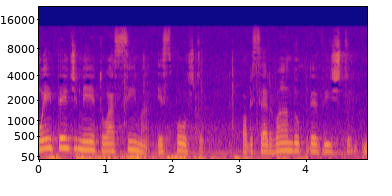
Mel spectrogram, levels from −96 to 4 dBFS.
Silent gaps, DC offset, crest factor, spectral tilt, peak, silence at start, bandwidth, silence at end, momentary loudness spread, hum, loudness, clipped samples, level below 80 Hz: none; under 0.1%; 16 dB; -5.5 dB/octave; -14 dBFS; 0 s; 14 kHz; 0 s; 13 LU; none; -29 LUFS; under 0.1%; -40 dBFS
